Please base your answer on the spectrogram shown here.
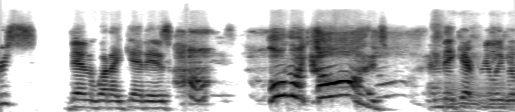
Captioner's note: gasps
